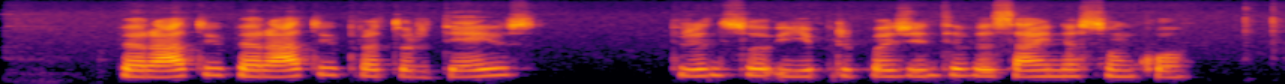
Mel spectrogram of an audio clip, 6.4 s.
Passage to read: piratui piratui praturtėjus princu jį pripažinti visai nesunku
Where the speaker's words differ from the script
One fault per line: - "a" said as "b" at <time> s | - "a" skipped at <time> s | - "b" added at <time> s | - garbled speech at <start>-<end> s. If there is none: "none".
none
